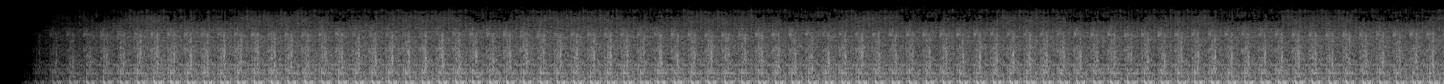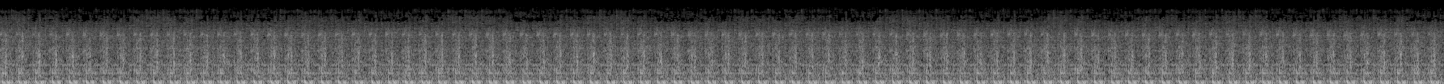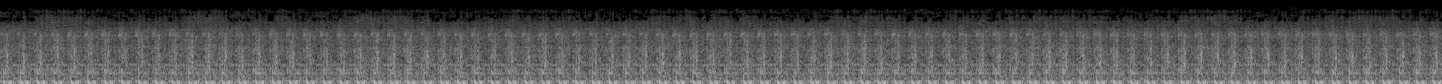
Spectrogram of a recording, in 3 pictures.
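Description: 1 Cylinder Engine Constant Run, 1940s 1 cylinder lister engine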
